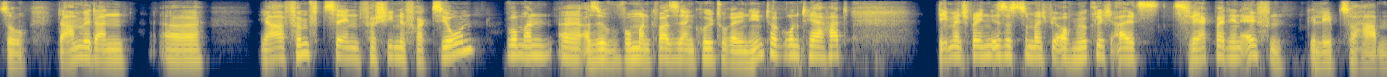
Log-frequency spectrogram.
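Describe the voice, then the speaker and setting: An unremarkable speaking voice moves at a moderate pace with ordinary pitch variation and very even loudness. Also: man, medium pitch for a man. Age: 30s. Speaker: tabletop role-playing game designer and game master. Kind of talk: podcast interview.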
